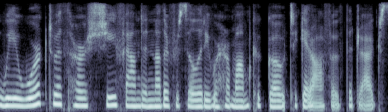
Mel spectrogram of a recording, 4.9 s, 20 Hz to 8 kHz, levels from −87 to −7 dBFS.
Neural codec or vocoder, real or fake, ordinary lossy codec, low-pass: codec, 16 kHz, 4.8 kbps, FACodec; fake; MP3, 48 kbps; 7.2 kHz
